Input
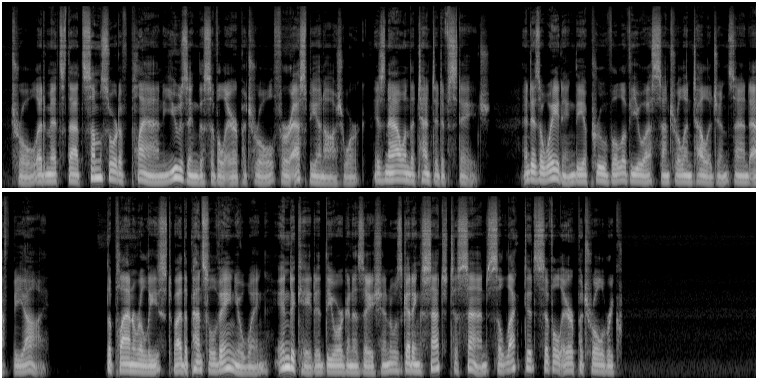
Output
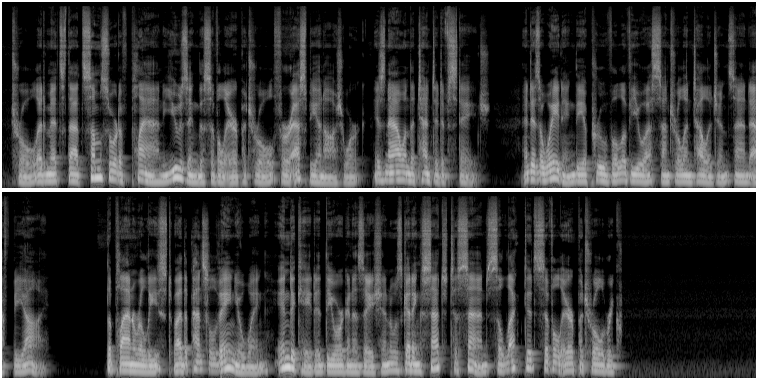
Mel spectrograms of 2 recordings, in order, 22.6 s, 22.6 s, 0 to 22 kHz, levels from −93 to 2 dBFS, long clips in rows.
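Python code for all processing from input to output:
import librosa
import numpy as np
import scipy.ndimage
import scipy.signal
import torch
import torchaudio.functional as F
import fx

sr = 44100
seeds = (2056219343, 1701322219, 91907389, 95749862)

y = fx.chain(x, sr, fx.bandpass_edges(low_hz=130.0, high_hz=7200.0),
    fx.low_shelf(hz=230.0, db=-5.0), at=(14.04, 14.6))
y = fx.low_shelf(y, sr, hz=120.0, db=11.0)
y = fx.hum_notches(y, sr, base_hz=60, count=9)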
